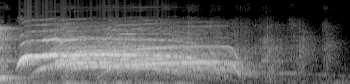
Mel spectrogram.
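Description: Several high voices shrieking together in one long shriek that starts suddenly, swoops up in pitch and is held, ending together about three seconds in.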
